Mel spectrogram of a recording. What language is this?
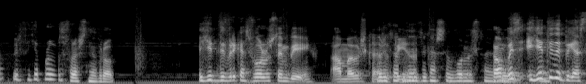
Greek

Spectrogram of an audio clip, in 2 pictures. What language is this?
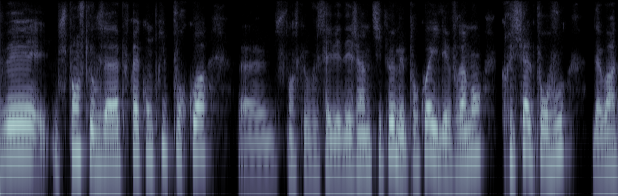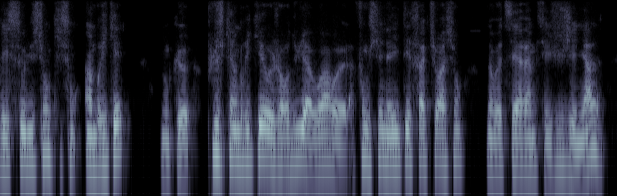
French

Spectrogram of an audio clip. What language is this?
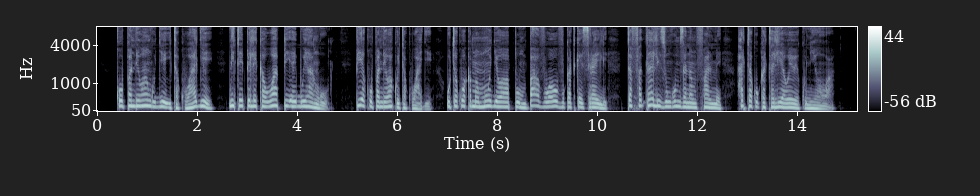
Swahili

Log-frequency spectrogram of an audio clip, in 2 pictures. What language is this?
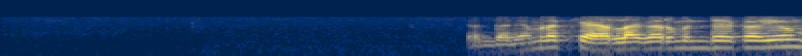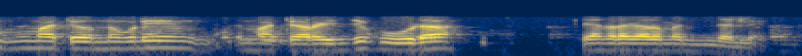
Malayalam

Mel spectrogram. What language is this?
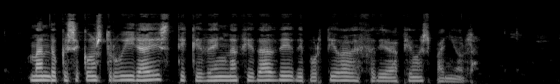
Galician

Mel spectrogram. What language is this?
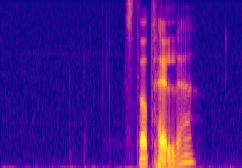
Norwegian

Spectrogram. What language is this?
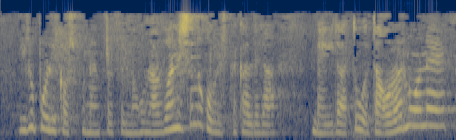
Basque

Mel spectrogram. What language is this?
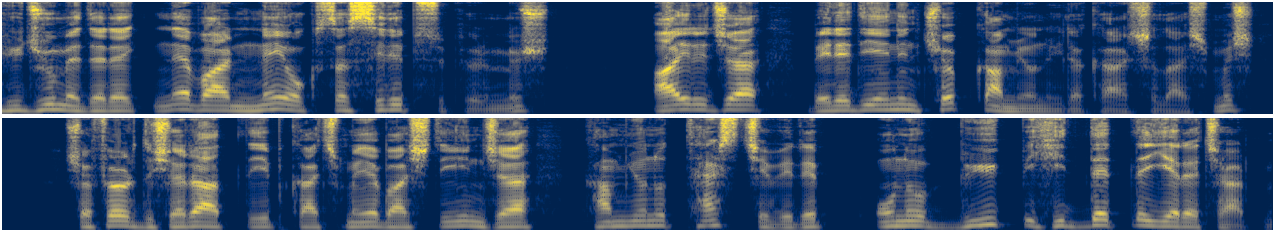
Turkish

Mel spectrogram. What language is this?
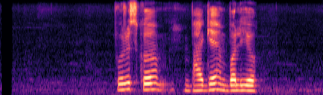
Nepali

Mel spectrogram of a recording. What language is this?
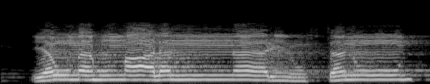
Arabic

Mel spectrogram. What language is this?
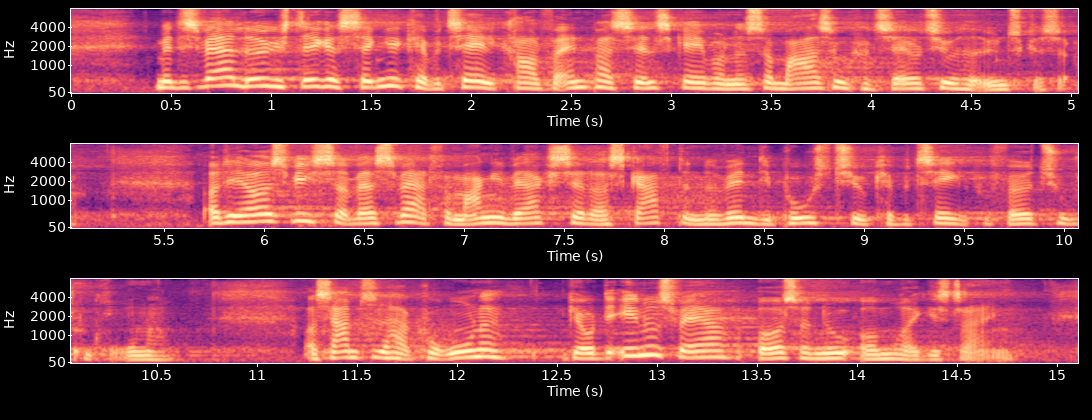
Danish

